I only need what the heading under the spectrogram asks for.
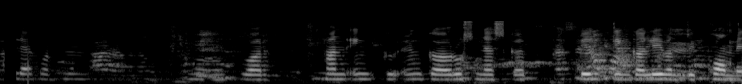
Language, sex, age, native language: Icelandic, female, 12, Icelandic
